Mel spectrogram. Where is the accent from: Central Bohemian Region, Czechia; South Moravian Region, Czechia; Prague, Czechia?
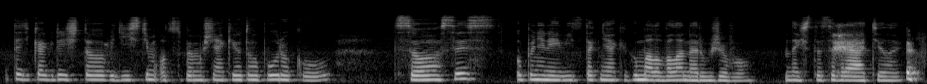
Prague, Czechia; moved away as an adult; now in Sydney, Australia; já jsem rodilej Pražák a to město jsem vždycky milovala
